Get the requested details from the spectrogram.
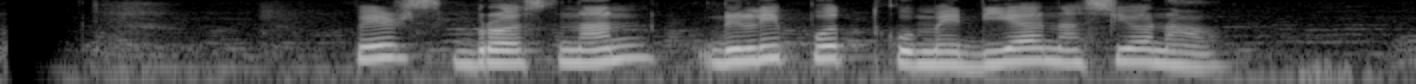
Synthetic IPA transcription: pirsbɾɔsnandilipʊt̪̚kumɛdianasional

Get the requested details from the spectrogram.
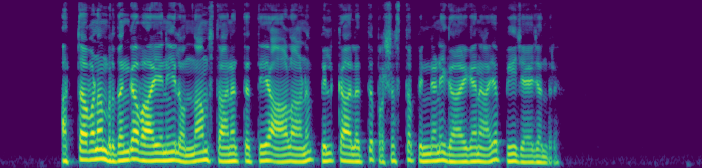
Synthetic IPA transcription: ɐt̪ːɐʋɐɳɐmrɨðɐŋɡɐʋaːjɐnɐjilo̞nːaːmst̪ʰaːnɐt̪ːet̪ːijɐaːɭaːɳɨpilkaːlɐt̪ːɨprɐɕɐst̪ʰɐpinːɐɳiɡaːjɐɣɐnaːjɐpiːd͡ʑɐjɐd͡ʑɐnd̪ɾɐ

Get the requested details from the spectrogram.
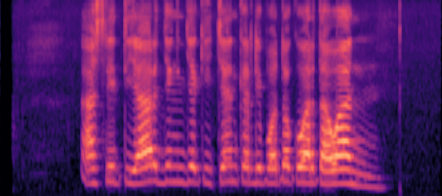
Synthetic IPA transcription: ʔast̪ɾit̪iard͡ʒɨŋd͡ʒəkit͡ʃɛnkɨrdipɔt̪ɔkuwart̪awan

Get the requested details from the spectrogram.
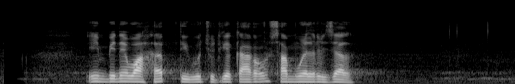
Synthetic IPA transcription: ʔimpinewahap̚d̪̥i̤wud̥ʒ̥ṳt̪̚kekaɾosamuɛlrizal

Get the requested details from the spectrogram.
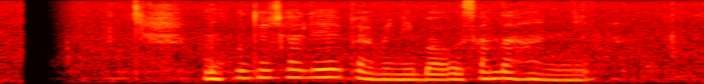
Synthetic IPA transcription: muhud̪ud͡ʒalepæminibaosand̪aɦanːi

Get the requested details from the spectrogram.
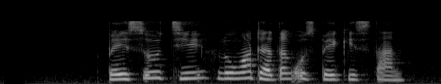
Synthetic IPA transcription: b̥esud̥ʒ̥iluŋɔɖ̥ä̤t̪əŋʔṵsb̥ekist̪an

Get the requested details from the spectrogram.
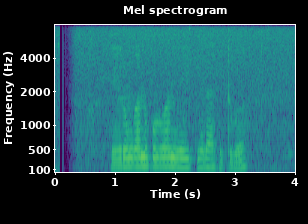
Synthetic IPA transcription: t̪eːɾumɡanːəpuluʋanʋejkijəlaɦit̪uʋə

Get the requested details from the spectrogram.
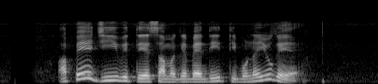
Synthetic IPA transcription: apeːd͡ʒiːʋit̪əjəsaməɡəbænd̪iːt̪ibunəjuɡəjə

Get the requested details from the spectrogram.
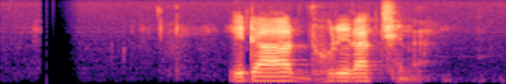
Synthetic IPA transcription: eʈaːɾd̪ʱoɾeɾak̚t͡ɕʰena̰

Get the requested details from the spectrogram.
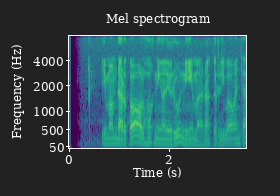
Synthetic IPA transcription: ʔimamdart̪ɔːlɔɦɔk̚niŋaliɾunimaɾakərdibawaɲt͡ʃa

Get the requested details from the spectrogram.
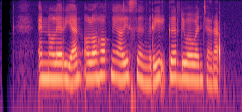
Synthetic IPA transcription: ʔɛnːɔlɛɾianɔlɔɦɔk̚niŋalisəŋɾikɨrdiwawaɲt͡ʃaɾa̰

